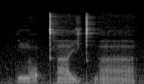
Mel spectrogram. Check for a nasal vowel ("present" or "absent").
absent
